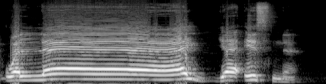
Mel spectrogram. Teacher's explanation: هيبقى فيها شبه سكت، ليس بسكت، لكن عشان أظهر محتاج بعض الوقفة بسيطة كده بين الياءين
